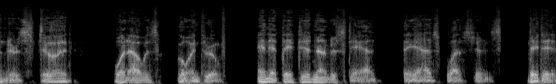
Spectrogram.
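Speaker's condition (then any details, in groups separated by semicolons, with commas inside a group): Laryngectomy; voice box removed after radiation for head and neck cancer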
